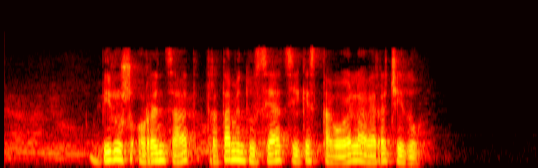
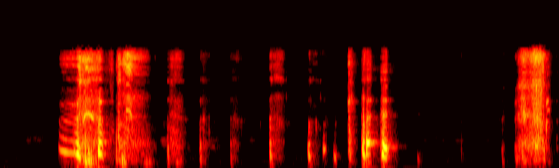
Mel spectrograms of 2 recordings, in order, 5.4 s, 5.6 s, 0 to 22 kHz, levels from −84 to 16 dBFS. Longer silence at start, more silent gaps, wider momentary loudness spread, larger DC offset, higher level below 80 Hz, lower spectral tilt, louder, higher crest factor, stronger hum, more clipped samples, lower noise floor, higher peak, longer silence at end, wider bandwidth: second, 0.05 s vs 0.6 s; neither; second, 7 LU vs 25 LU; neither; about the same, -60 dBFS vs -58 dBFS; first, -7 dB/octave vs -2.5 dB/octave; first, -16 LUFS vs -19 LUFS; second, 16 dB vs 22 dB; neither; neither; about the same, -83 dBFS vs -83 dBFS; about the same, 0 dBFS vs -2 dBFS; first, 1.15 s vs 0.1 s; about the same, 8 kHz vs 8.2 kHz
